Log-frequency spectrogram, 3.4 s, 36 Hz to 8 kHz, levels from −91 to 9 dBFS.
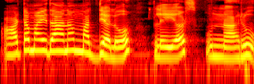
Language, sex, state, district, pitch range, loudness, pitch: Telugu, female, Telangana, Hyderabad, 205-305 Hz, -15 LUFS, 245 Hz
